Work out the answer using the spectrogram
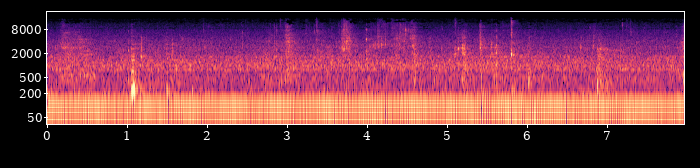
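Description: Close-up eating sounds: wet chewing and lip smacks as rice and boiled chicken are eaten by hand, with a knock about a second in, over a steady low hum.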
